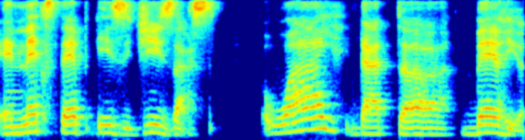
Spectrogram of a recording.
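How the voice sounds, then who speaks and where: Very slowly, a woman with a very deep, low pitch speaks in a dark, mellow tone with lively intonation. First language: not English. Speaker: interviewer. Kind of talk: interview question.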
